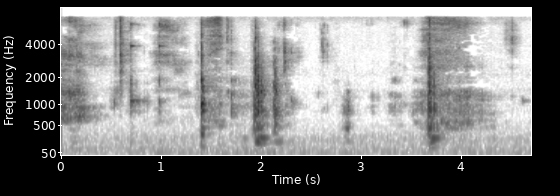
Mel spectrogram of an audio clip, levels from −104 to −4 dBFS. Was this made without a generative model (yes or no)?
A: yes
